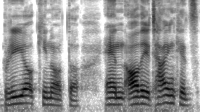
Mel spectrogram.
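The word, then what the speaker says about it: Chinotto: the last 2 minutes, I'm just Chinoto. going to get to it. I'm assuming it's orange. Kinoto. Kinoto. Kinoto, In idiota. Italian, the CH is pronounced like a K.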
